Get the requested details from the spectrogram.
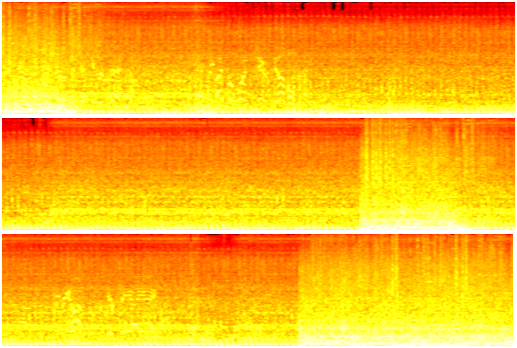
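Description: A helicopter's engine and rotor drone steadily.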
